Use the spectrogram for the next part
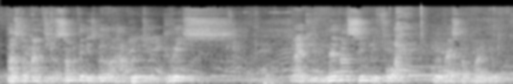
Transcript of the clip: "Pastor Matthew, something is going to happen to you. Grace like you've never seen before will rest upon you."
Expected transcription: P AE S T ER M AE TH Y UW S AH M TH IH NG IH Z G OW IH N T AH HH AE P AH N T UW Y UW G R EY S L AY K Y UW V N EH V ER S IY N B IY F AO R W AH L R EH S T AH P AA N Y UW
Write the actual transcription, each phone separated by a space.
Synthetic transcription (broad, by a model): P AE S T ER M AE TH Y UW S AH M TH IH NG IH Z G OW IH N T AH HH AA P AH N T UW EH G R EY S L AY K Y UW V N EH V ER S IY N B IY F AO R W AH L R EH S T AH P AA N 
